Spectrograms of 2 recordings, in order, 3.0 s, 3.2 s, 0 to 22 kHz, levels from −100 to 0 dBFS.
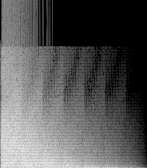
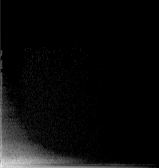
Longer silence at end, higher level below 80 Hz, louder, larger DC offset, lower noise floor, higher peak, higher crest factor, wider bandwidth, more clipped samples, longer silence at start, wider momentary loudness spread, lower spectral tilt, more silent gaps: second, 0.3 s vs 1.95 s; first, -20 dBFS vs -64 dBFS; first, -6 LUFS vs -22 LUFS; neither; second, -34 dBFS vs -81 dBFS; about the same, 0 dBFS vs -2 dBFS; second, 10 dB vs 22 dB; first, over 20 kHz vs 5.4 kHz; first, 2% vs under 0.1%; about the same, 0 s vs 0 s; second, 22 LU vs 25 LU; second, -2 dB/octave vs -9.5 dB/octave; neither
